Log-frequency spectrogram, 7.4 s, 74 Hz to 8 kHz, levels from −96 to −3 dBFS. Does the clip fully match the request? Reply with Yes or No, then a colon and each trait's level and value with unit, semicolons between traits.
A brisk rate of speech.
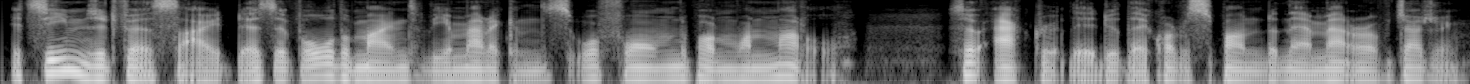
Yes: fast, 230 wpm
